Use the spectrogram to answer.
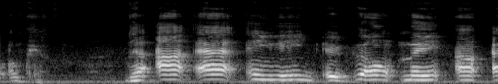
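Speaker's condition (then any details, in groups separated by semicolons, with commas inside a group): Cerebral palsy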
